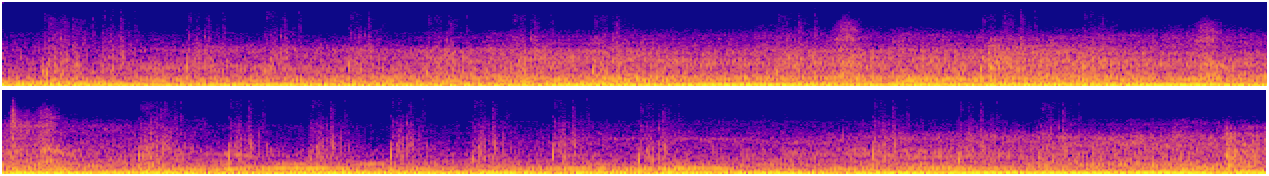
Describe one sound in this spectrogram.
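Footsteps tread steadily on stone.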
